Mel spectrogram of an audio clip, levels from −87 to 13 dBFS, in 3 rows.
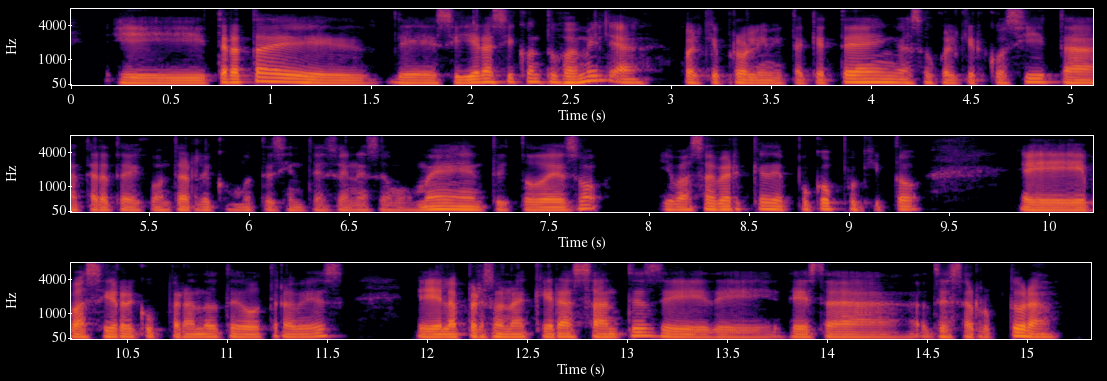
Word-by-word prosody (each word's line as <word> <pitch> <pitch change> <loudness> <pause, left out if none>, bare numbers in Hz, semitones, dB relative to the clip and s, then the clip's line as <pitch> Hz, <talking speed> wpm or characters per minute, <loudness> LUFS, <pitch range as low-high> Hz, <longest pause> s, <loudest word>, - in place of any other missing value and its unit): Y 100 -1 0
trata 125 +8 +3
de 110 -9 +3
de 105 -3 0
seguir 115 +5 +2
así 140 0 +1
con 145 -1 -1
tu 135 - -1
familia, 120 - +1
cualquier - - -2
problemita 100 -3 -1
que 110 - -3
tengas, 130 -3 +3
o - - -2
cualquier 100 -1 -4
cosita, 110 -1 0
trata 105 0 -2
de 95 - -5
contarle 105 0 -3
cómo 100 -1 -9
te 100 - -7
sientes 95 -2 -9
en 95 -1 -5
ese 95 +1 -7
momento 115 +2 0
y - - -10
todo 100 0 0
eso. 110 +9 0 0.3
Y 115 - -4
vas 110 -1 -1
a - - +5
ver 115 +1 +1
que 130 - -2
de 120 -3 +2
poco 125 - -2
a - - -15
poquito, 115 +1 -5 0.5
eh, 95 -1 +3
vas 105 0 +1
a - - +5
ir - - +1
recuperándote 105 0 -1
otra 100 +1 0
vez, 130 +5 -2 0.3
eh, 105 -1 +5
la 105 -1 +4
persona 110 -2 +2
que 105 - -1
eras 110 +1 +2
antes 105 +7 +2
de 105 -5 +1
de 95 +1 -4
de 105 - +2
esa 95 -2 -1
de 110 - -1
esa 100 - -1
ruptura. 105 0 +2
105 Hz, 225 wpm, -23 LUFS, 100-120 Hz, 0.5 s, a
